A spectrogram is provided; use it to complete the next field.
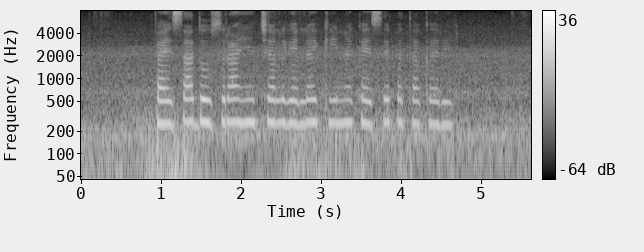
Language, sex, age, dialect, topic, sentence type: Magahi, female, 18-24, Central/Standard, banking, question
